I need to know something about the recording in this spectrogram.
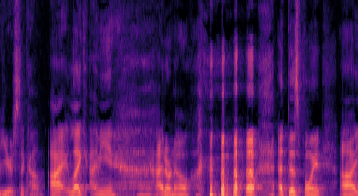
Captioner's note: laughs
